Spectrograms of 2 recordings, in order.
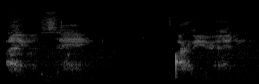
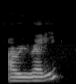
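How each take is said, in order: First: Very soft whisper. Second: Said in the usual way. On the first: Acted. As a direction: breathe it into his ear. Sophie whispering into his ear.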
